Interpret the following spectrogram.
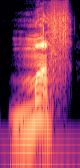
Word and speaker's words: month: mother always told me make sure you you put you you pronounce the T and the H month we say month well black history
